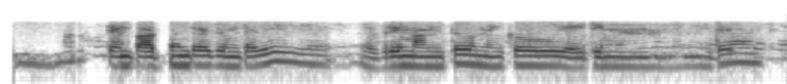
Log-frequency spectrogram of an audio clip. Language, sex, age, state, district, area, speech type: Telugu, male, 18-30, Telangana, Mancherial, urban, conversation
